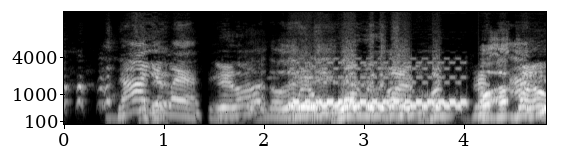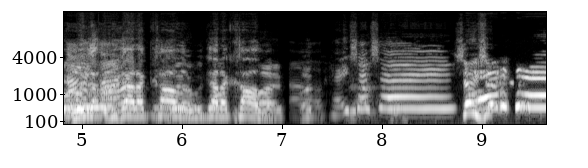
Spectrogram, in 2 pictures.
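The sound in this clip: A phone ringtone signals an incoming call, its bright, repeating melodic tones mixed with lively voices and chatter throughout.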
